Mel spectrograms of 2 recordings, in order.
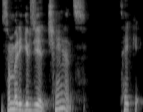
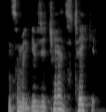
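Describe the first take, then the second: First: Said in the usual way. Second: Much softer, almost under the breath; soft repeat. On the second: Shown as a demonstration. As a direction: let the advice sink in quietly.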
